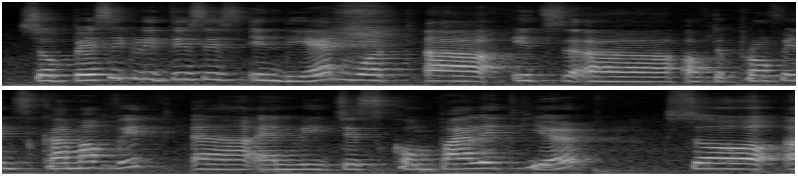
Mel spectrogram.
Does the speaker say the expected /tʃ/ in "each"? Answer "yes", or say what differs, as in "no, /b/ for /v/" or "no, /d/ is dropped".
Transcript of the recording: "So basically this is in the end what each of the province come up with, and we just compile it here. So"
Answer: no, /s/ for /tʃ/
